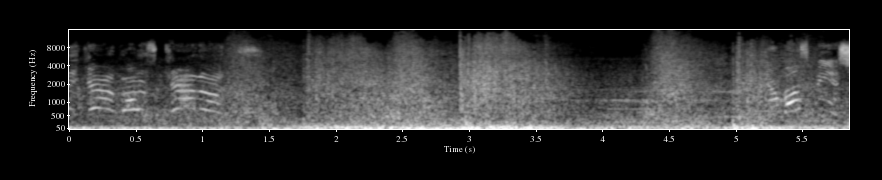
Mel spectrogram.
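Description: Heavy cannon fire booming in a Crysis battle, with repeated loud blasts and rumbling explosions over dense combat noise and shouting voices.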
